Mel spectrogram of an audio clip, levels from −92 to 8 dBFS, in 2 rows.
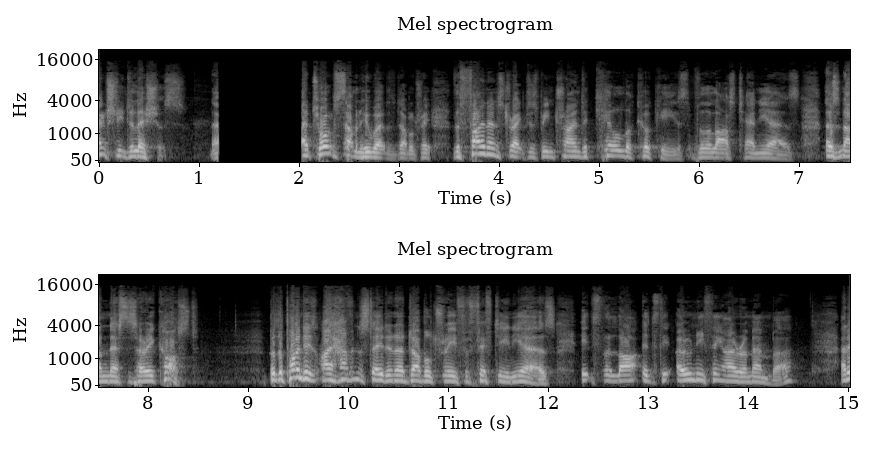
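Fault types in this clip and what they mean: Audio dropout to silence: the input signal was likely lost for a moment while recording carried on writing silence, so from 1.19 s to 2.03 s the sound cuts off mid-flow into 0.84 s of silence with no room tone, then resumes abruptly.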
